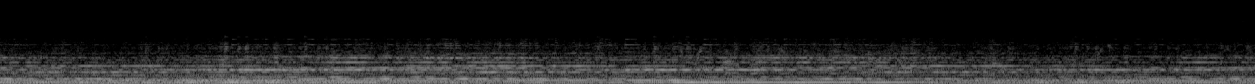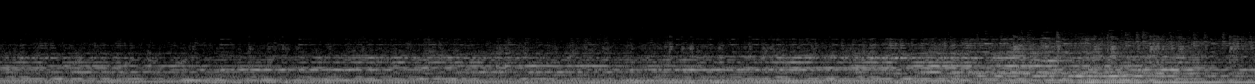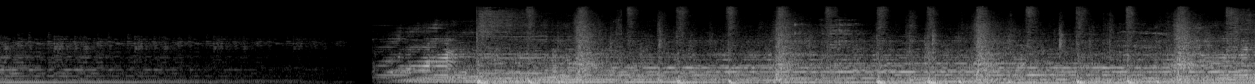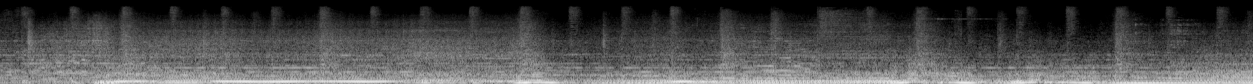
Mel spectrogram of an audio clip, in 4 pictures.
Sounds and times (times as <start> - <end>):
Music: 0.0 - 50.1.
